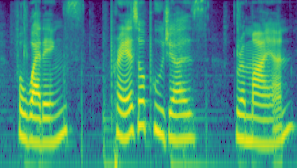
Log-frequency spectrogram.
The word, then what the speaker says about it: Ramayan: weddings, prayers or poojas, Ramayan pronounced "Ramine", and religious festivals such as Diwali, Eid and Phagwa.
